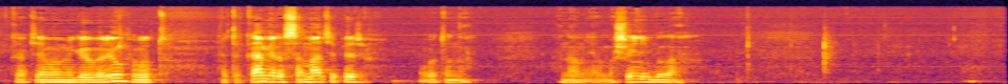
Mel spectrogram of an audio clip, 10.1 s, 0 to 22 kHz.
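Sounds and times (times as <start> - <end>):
faint steady low hum: 0.0 - 10.0.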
